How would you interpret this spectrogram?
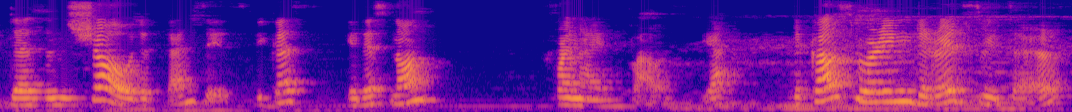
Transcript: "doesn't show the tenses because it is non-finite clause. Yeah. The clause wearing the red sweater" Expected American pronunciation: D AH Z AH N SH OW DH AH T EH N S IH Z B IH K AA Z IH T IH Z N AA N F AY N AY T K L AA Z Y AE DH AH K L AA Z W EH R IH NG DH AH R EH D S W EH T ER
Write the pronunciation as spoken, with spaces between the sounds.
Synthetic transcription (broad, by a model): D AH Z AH N SH OW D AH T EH N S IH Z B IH K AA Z IH T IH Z N AA N F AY N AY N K L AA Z Y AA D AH K L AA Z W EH R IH NG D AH R EH D S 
